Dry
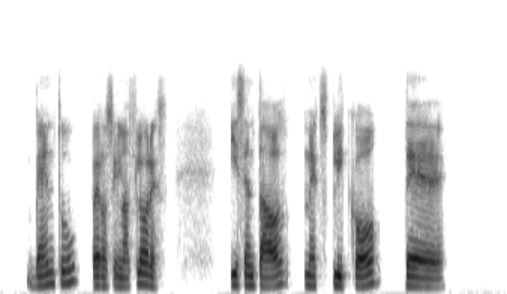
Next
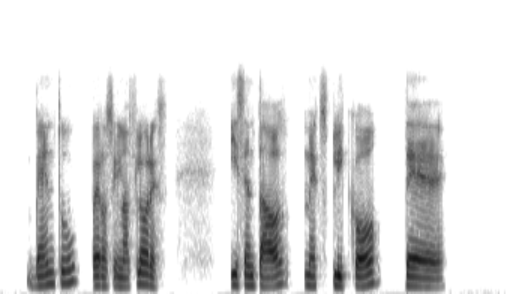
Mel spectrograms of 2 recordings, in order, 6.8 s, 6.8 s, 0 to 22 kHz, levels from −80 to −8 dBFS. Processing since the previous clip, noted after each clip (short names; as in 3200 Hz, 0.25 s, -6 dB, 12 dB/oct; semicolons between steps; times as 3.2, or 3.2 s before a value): nothing audible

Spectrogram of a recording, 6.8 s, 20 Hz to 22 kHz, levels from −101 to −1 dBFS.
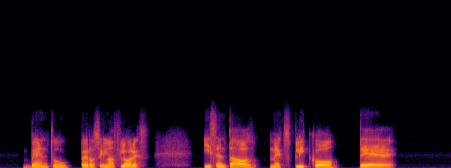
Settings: air absorption 220 m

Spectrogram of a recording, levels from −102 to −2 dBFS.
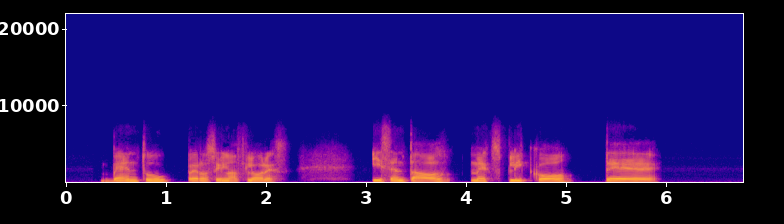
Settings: limiter -15 dBFS, peak gain reduction 7.5 dB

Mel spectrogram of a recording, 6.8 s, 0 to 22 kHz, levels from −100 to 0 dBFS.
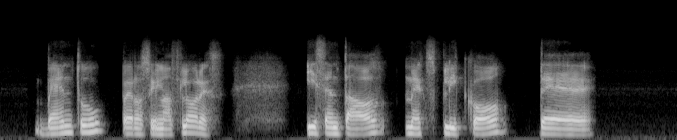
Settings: notch 4400 Hz, Q 22; gain +4 dB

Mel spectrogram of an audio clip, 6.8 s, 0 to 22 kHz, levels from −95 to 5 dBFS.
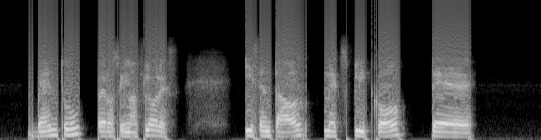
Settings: high shelf 3200 Hz -9 dB; in parallel at -6 dB: Schmitt trigger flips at -31 dBFS; on the sum: gain +6 dB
